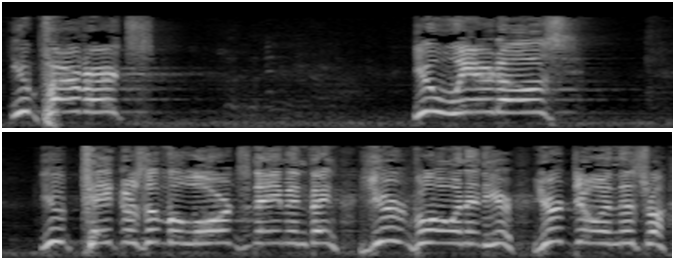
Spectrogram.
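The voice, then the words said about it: Shouting. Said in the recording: “we get all about shouting out at the darkness ... you're shouting out”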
